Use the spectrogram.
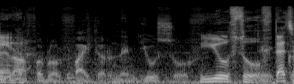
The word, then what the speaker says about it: Yusuf: Yusuf. That's how you pronounce it.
